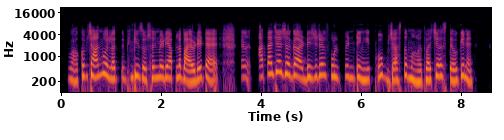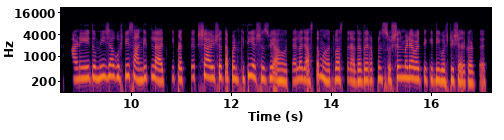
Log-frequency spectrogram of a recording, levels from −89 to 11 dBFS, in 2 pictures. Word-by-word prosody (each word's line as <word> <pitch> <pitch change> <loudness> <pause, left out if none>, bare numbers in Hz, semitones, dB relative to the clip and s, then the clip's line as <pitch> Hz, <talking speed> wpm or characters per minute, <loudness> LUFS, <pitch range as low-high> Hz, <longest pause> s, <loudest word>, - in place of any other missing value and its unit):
वाह! 215 -3 -3
खूप 275 0 +1
छान 285 0 +4
बोललात 255 -8 +3
तुम्ही, 240 +1 -7
की 290 +2 +3
सोशल 245 0 0
मीडिया 260 -1 +3
आपला 255 +2 +1
बायोडेटा 225 +3 +3
आहे. 215 -4 +1 0.5
कारण 260 -1 -7 0.3
आताच्या 325 +6 +3
जगात 295 -4 +4
डिजिटल 270 +4 +1
फुटप्रिंटिंग 275 -2 +1 0.4
ही 225 -4 +2 0.2
खूप 265 -3 -1
जास्त 220 +6 0
महत्त्वाची 220 +2 +2
असते 280 -4 0
हो, 210 0 +2
की 290 - +3
नाही 220 -8 0 0.6
आणि 240 +2 0
तुम्ही 255 +2 +2
ज्या 280 +1 +1
गोष्टी 265 +2 -1
सांगितल्यात, 240 -3 0 0.2
की 250 - -10
प्रत्यक्ष 235 +5 -4
आयुष्यात 255 -2 +1
आपण 245 +1 0
किती 245 +5 -1
यशस्वी 245 -2 0
आहोत 210 -2 +1
त्याला 215 +3 -2
जास्त 230 -4 -3
महत्त्व 230 -3 0
असतं 225 +1 -6
रादर 205 -1 -1
दॅन 215 +1 -1
आपण 235 +3 -4
सोशल 235 +3 0
मीडियावरती 235 -3 +1
किती 220 -1 -1
गोष्टी 205 +1 0
शेअर 185 - -1
करत 180 -1 -4
आहे - - -8
240 Hz, 175 wpm, -22 LUFS, 220-265 Hz, 0.6 s, छान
